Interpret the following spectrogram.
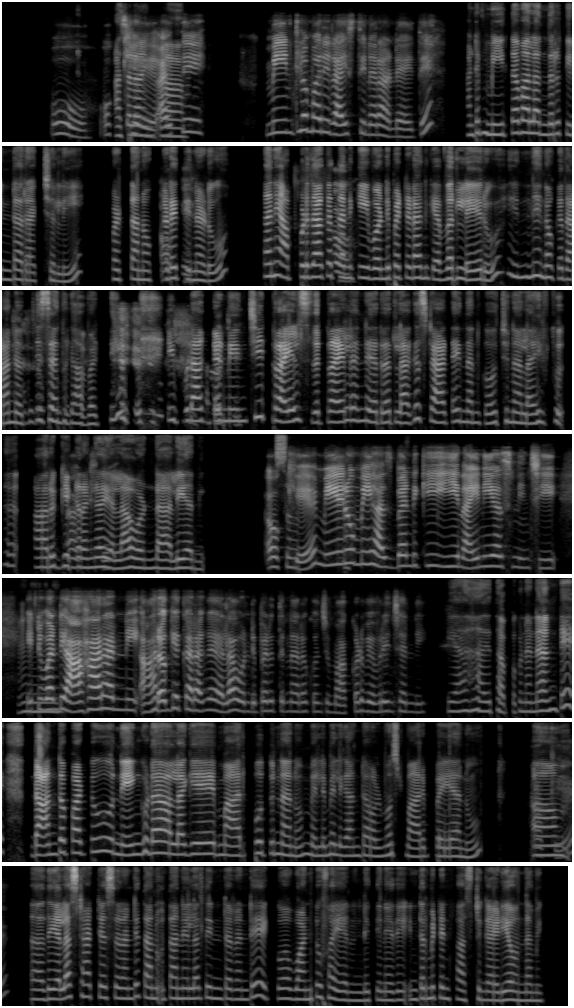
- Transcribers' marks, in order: other background noise; in English: "రైస్"; in English: "యక్చువల్లీ. బట్"; laugh; in English: "ట్రయల్స్ ట్రయల్ అండ్ ఎర్రర్"; in English: "స్టార్ట్"; in English: "సో"; in English: "హస్బెండ్‌కి"; in English: "నైన్ ఇయర్స్"; in English: "ఆల్మోస్ట్"; in English: "స్టార్ట్"; in English: "వన్ టు ఫైవ్"; in English: "ఇంటర్మిటెంట్ ఫాస్టింగ్ ఐడియా"
- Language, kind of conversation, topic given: Telugu, podcast, బడ్జెట్‌లో ఆరోగ్యకరంగా తినడానికి మీ సూచనలు ఏమిటి?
